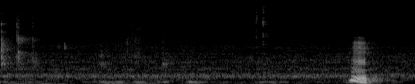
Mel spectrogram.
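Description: A few faint clicks at a computer, the sharpest cluster at the very start and single softer ones later, over a low steady hiss.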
